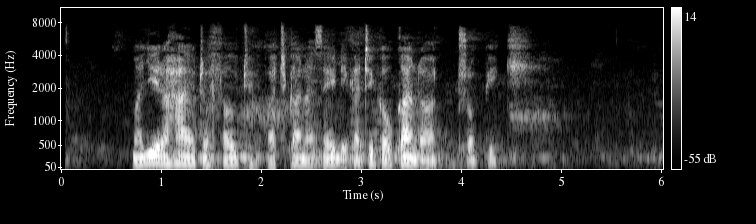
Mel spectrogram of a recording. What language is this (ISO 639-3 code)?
swa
